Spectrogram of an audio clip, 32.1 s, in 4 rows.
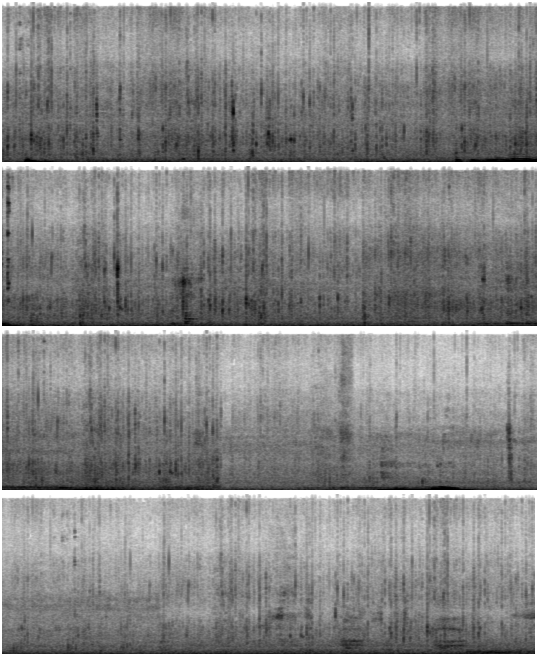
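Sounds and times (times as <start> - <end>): wet mouth clicks: 0.0 - 5.4, 6.8 - 12.1, 15.0 - 19.4, 21.7 - 25.3, 27.3 - 32.0
chewing crunchy food: 0.0 - 19.4, 20.7 - 32.0
closed-mouth hum: 0.0 - 19.4, 20.5 - 32.0.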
